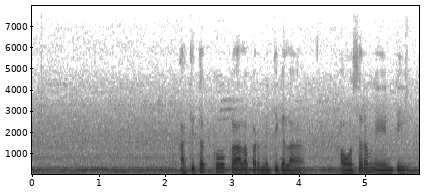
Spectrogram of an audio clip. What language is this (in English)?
Telugu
